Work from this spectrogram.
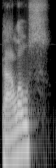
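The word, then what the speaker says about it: Παῦλος: Paul that's Greek right Palos that's Greek we now say Paul but back then they said Palos uh he was a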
